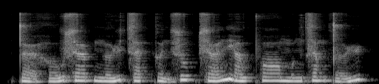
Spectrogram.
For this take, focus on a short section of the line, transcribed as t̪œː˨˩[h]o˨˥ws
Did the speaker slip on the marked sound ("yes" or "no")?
no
